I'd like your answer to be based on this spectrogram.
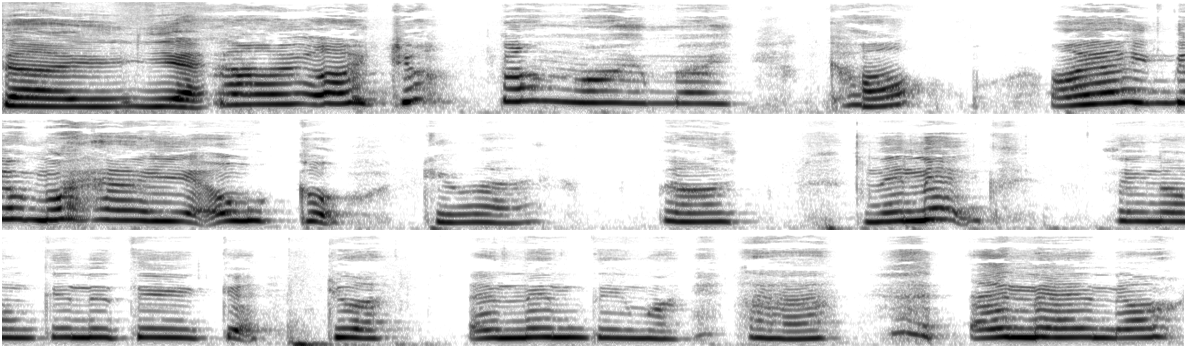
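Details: Young woman with cerebral palsy: dysarthric speech (cerebral palsy)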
